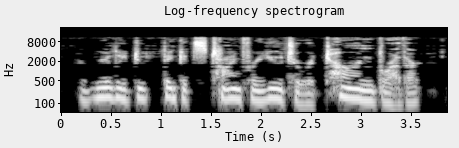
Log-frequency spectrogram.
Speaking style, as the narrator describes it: Rand said through clenched teeth

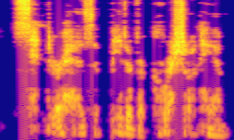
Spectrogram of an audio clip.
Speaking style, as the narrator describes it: Thorn Stage whispered

